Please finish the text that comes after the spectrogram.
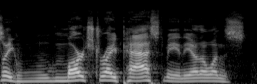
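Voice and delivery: usual speaking voice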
